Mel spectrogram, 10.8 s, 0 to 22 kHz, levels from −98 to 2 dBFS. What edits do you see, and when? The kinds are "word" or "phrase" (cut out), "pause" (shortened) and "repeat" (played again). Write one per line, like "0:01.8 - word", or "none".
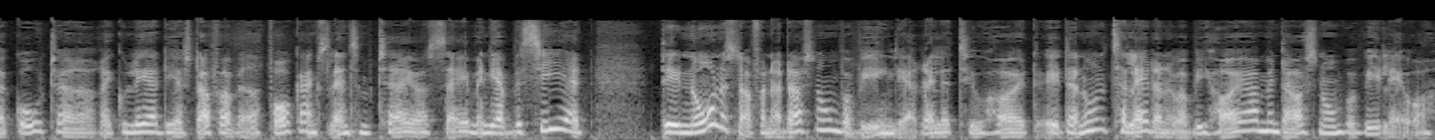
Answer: none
